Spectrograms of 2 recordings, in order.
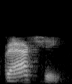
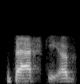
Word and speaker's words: Bakshi: Ralph Boschke, he did the movie version of Fritz the Cat. He did... – Ralph Bakshi. – Bakshi.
